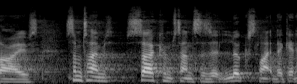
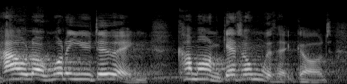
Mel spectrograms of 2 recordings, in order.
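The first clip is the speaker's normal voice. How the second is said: acted, exasperated, impatient, raised and high; 8 semitones higher, 6 dB louder than usual. Speaker voicing the psalmist's cry to god, acting out frustration. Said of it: "you can just hear the frustration in the voice".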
